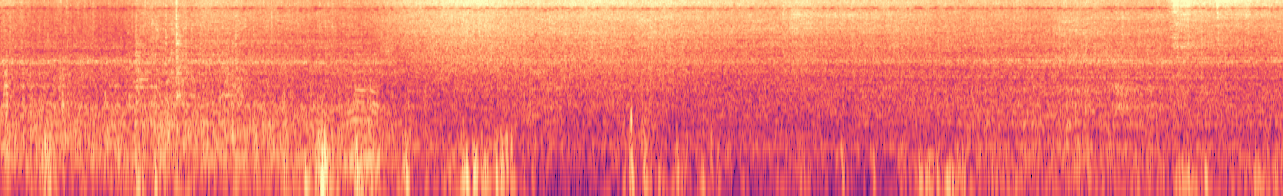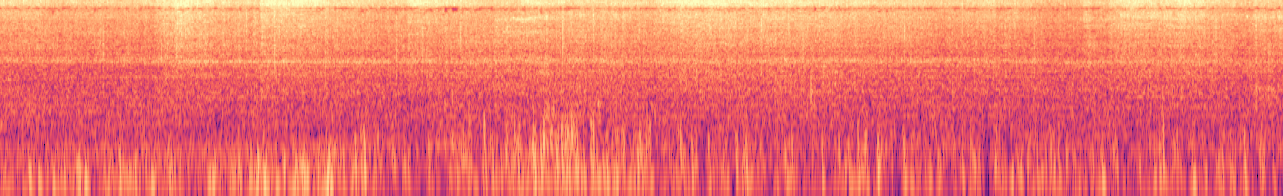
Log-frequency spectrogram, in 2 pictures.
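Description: Chicken suya and guinea fowl meat sizzle on a grill in a steady, close hiss with soft crackles and occasional pops running throughout, no voices.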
